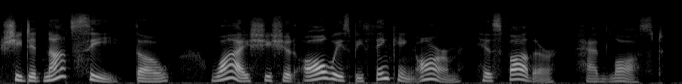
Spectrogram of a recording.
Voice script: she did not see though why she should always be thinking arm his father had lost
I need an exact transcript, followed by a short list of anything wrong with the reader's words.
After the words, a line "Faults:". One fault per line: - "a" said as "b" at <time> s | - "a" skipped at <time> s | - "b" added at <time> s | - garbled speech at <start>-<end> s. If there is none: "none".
she did not see though why she should always be thinking arm his father had lost
Faults:
none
